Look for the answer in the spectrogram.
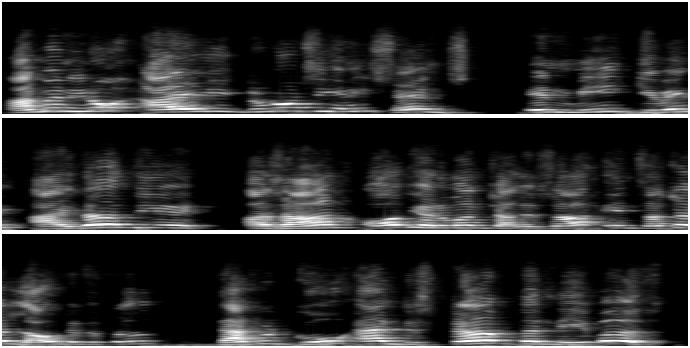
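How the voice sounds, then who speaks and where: Indian male panelist, 40s, high-pitched, sincere and peacemaking, echoey room. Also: moderate pace, a bit bright, slight background noise. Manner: earnest, conciliatory, often repeats and restarts words. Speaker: army veteran panelist on a TV debate. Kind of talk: televised panel debate.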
